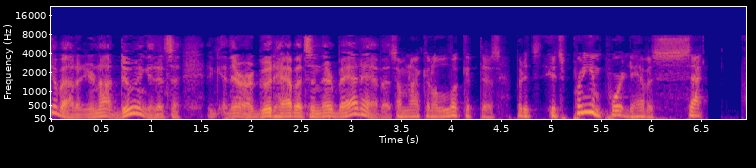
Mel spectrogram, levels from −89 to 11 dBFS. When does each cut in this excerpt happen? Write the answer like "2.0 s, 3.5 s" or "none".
3.4 s, 4.5 s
